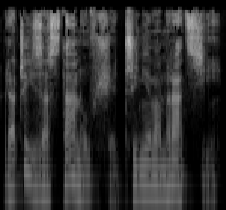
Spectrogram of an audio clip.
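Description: A man's voice: medium pitch, very animated, normal speed, a little mellow, slightly rough, dry recording, clean studio sound. A man playing a brusque, ironic doctor. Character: stern, ironic middle-aged male doctor.

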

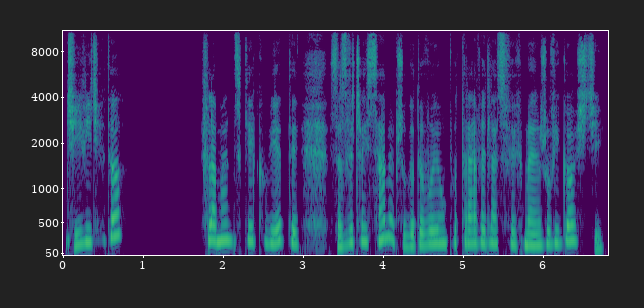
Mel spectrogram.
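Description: A man voicing a tender, anxious young Flemish woman in an audiobook, in a soft pleading tone. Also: high voice, unhurried, dry recording, clean studio sound, voice pushed up. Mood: eager. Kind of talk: audiobook character reading.

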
